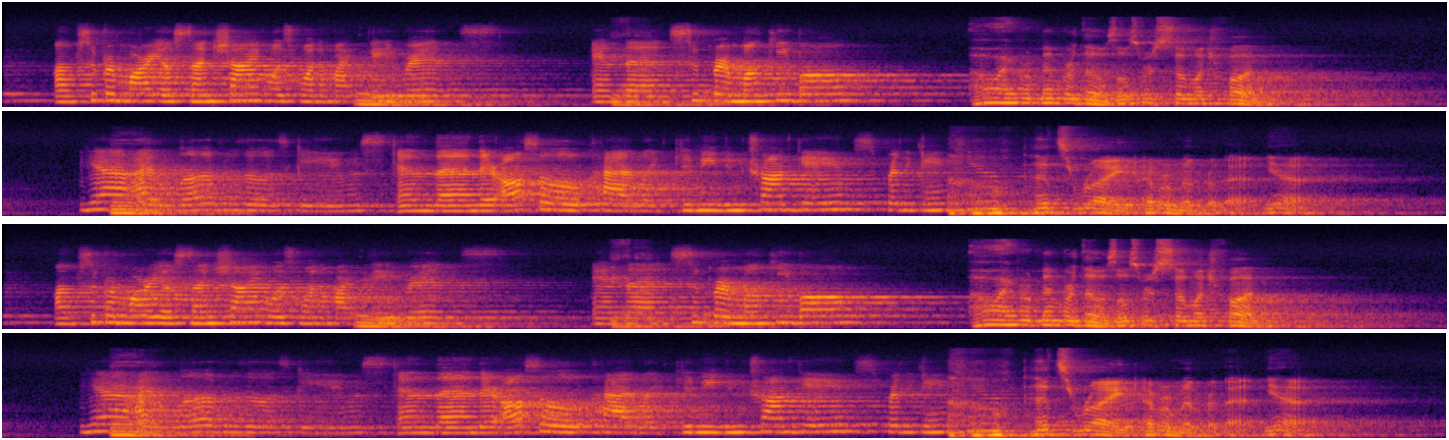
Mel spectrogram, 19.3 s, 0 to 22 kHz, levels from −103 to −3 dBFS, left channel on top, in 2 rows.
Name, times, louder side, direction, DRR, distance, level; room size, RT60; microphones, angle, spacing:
voice 1, 0.3-2.9 3.9-5.7 10.1-16.3, left 1 dB, 55° left, 4 dB, 1.0 m, -29 dB
voice 2, 2.3-2.9 4.0-4.8 6.4-8.5 10.3-10.7 15.9-18.4, right 1 dB, 15° right, 3 dB, 0.6 m, -30 dB
22.5 x 8.3 x 2.8 m, 2.6 s
head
